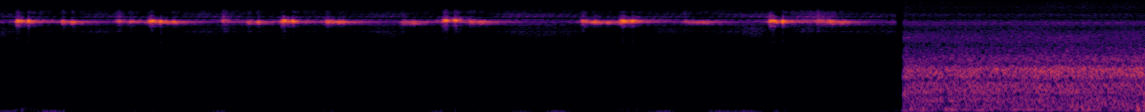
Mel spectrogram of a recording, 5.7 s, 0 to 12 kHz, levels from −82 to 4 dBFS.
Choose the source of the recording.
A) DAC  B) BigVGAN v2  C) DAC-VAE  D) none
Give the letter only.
C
